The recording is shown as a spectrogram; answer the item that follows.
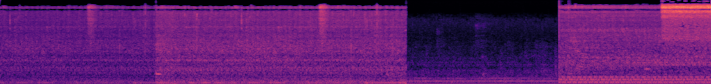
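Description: Tiffin Allegro Bus diesel-pusher motorhome's engine running as the coach moves slowly, a low rumble under a broad rush of noise. The sound shifts abruptly about two, six and eight seconds in. For the last second or so the engine is close and gives a steadier, louder hum.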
